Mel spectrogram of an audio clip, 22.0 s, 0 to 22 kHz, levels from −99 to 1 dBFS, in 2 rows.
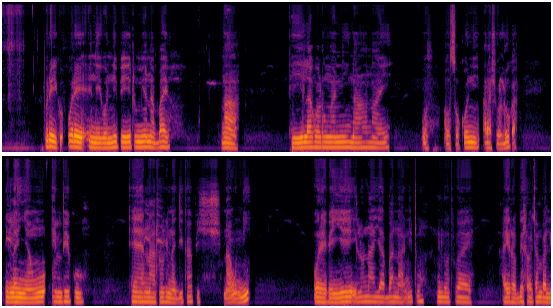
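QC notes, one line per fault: throughout: Opus compression. The encoder likely ran short of bits, at a rate that points to around 24 kbps, and stayed in its full-band CELT mode, holding each band's energy but padding starved bands with folded copies of lower ones or with noise. The speech keeps its full bandwidth, reaching up to about 20.2 kHz with no muffling, yet the codec damage is plainly audible: voiced sounds come out rough, grainy and noisy rather than swirly.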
